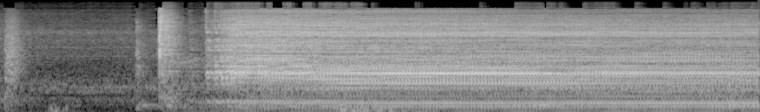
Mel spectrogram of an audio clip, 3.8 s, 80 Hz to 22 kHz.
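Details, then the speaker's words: Early-1960s Philco Noiseless air conditioner switched to cool after rewiring: a few clicks, then the compressor starts and settles into a steady even hum with faint high tone; runs fine, first long run in likely over 20 years. "starts right up runs fine so that's got to be the correct wiring"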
